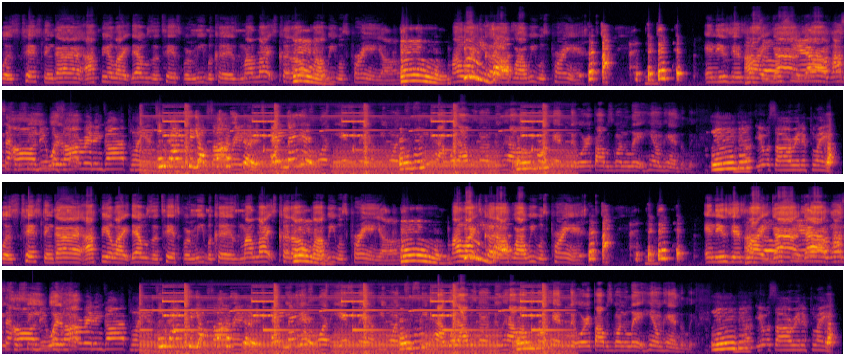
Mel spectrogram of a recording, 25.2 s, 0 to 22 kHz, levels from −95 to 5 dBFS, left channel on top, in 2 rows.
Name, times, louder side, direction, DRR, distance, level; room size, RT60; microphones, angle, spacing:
voice 1, 0.0-6.0 6.7-8.8 10.5-13.8 16.9-23.0, right 5 dB, 75° right, 0.6 m, -26 dB
voice 2, 4.4-4.9 6.0-7.6 8.8-9.1 9.4-9.6 9.8-10.2 14.7-17.3 18.6-19.0 20.3-20.8 23.3-23.9 25.0-25.1, left 1 dB, 65° left, 0.8 m, -20 dB
voice 3, 11.1-15.3 15.5-16.9 23.6-25.1, equal, 10° left, 0.4 m, -28 dB
sound 1, 14.7-21.2, right 3 dB, 55° right, 0.9 m, -24 dB
2.3 x 2.2 x 2.7 m
head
